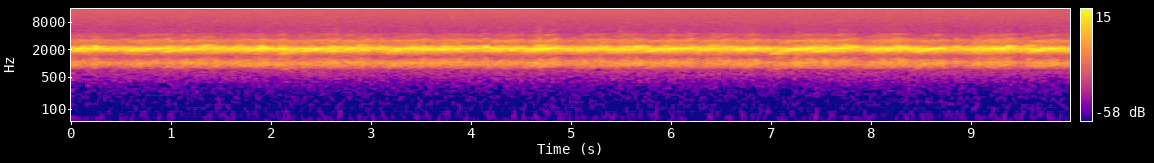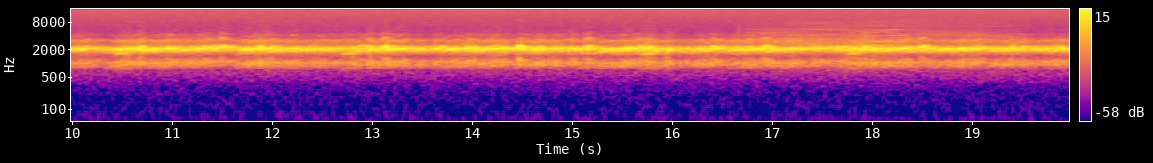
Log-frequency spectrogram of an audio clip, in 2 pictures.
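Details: Croaking frogs fill a wetland in spring, captured live without looping: a thick, even wall of trilled calls in two pitch bands that never breaks, with faint high hiss near the end.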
